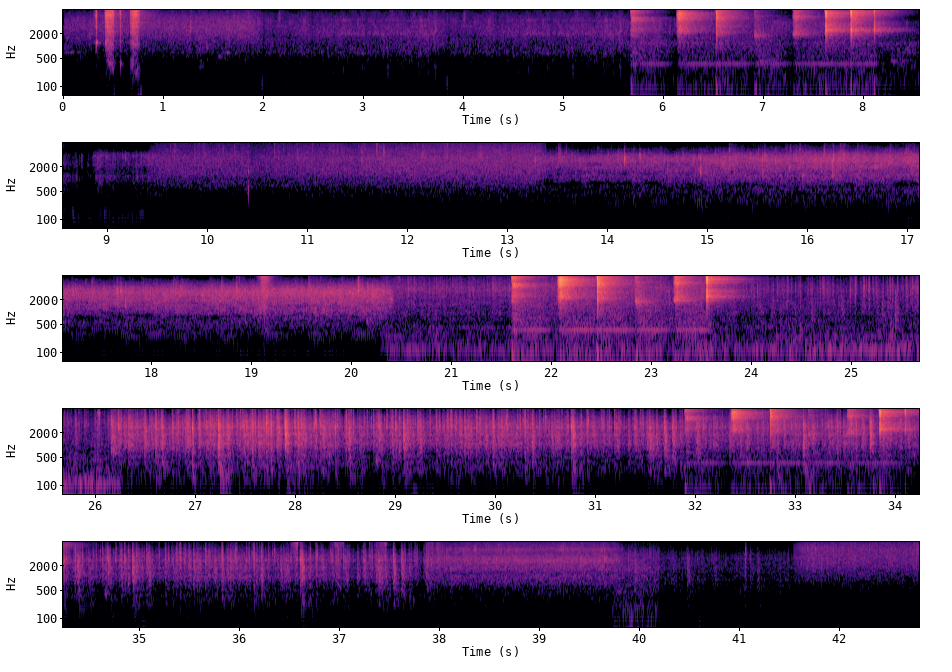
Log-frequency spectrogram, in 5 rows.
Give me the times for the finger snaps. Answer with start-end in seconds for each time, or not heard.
5.7-8.2, 21.6-23.6, 31.9-34.1.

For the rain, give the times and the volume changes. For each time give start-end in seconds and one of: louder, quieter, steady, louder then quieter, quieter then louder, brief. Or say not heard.
0.0-42.7 louder then quieter.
